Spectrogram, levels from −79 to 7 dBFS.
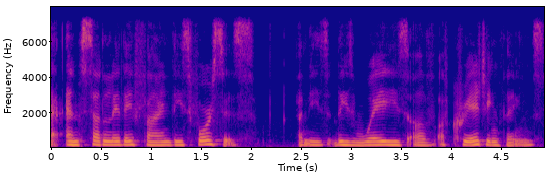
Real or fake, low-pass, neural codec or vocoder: fake; 7.2 kHz; codec, 24 kHz, 6 kbps, HILCodec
